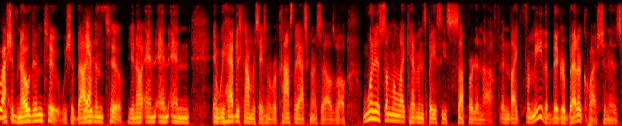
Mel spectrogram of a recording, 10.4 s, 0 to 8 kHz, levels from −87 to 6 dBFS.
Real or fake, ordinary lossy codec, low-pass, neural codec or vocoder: real; Opus, 16 kbps; 7.2 kHz; none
